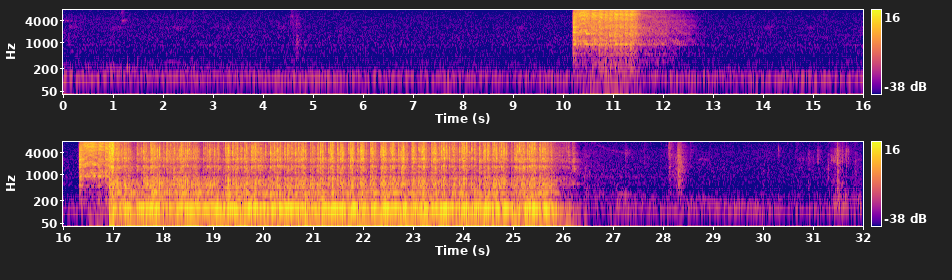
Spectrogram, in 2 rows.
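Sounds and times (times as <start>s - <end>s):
engine idling with choppy lope: 0.0s - 32.0s
engine cranking: 10.2s - 11.9s, 16.3s - 26.5s.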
